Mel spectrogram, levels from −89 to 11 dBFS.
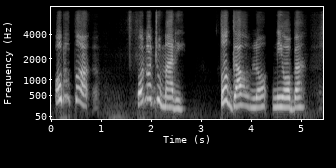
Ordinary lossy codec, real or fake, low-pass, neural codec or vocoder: none; fake; 7.2 kHz; codec, 16 kHz, about 1 kbps, DyCAST, with the encoder's durations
